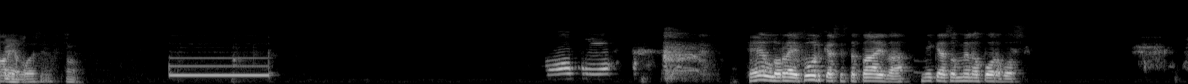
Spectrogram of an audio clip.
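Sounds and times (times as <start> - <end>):
speech: 0.0 - 0.9, 7.5 - 10.4
electronic ringback tone of an outgoing phone call: 1.7 - 2.8.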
